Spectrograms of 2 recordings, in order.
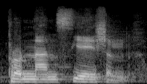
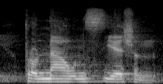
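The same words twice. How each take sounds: First: The second syllable sounds like 'nun'. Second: The second syllable sounds like 'noun'. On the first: The speaker calls it right. "you say pronunciation" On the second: The speaker calls it wrong. "We have the verb pronounce, but don't say pronunciation"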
